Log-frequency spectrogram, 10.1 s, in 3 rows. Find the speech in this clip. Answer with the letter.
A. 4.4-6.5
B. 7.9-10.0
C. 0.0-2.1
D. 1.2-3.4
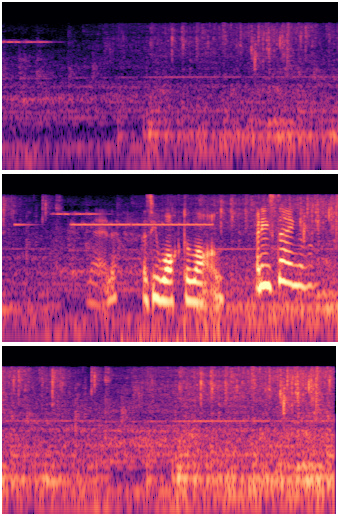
A.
